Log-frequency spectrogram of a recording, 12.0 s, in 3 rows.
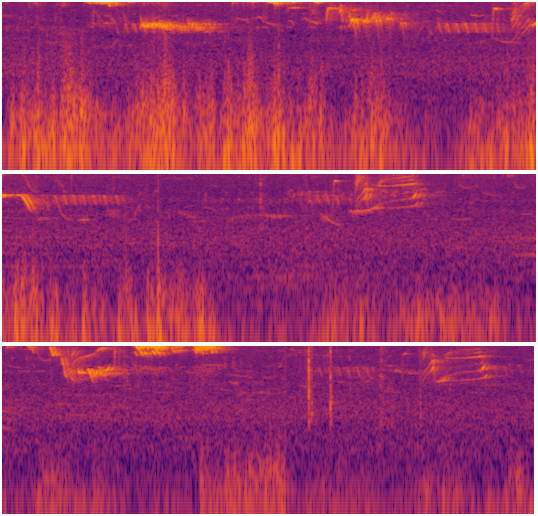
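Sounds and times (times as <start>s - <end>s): songbird warbling: 0.2s - 11.9s
brief clicks: 10.2s - 11.0s.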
